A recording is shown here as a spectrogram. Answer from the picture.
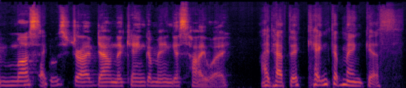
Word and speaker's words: Kancamagus: drive down the Kancamagus Highway. I'd have to Kancamagus. Did I say it right? Yeah. Okay, I got it. The Kancamagus Highway.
